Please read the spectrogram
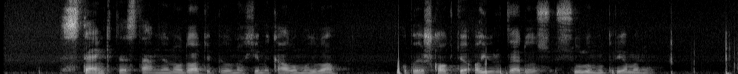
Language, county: Lithuanian, Vilnius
